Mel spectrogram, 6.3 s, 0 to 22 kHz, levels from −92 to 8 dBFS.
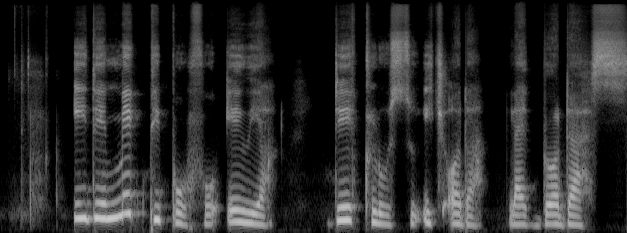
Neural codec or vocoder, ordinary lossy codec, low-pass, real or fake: autoencoder, 48 kHz, 32 numbers a frame, DAC-VAE, trained on Japanese speech; none; none; fake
